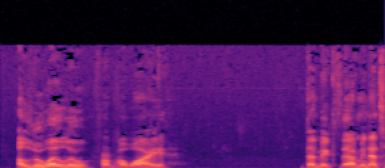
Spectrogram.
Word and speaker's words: Alualu: Our next one is Tyson Alualu. How to pronounce the name according to Wikipedia? Alualu. That's how you pronounce his name.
